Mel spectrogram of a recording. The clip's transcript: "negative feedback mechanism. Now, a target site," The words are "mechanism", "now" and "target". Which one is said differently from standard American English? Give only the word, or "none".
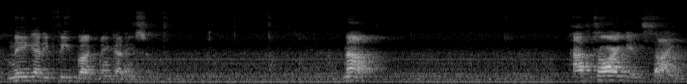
mechanism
